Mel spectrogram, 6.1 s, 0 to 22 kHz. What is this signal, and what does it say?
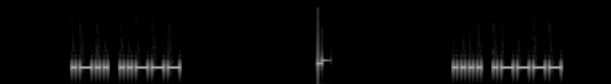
Morse code, heard as a keyed tone, about 30 wpm, 700 Hz. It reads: L 2 H 1
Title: Single-Letter Single-Number 30wpm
